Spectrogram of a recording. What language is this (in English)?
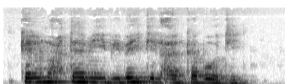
Arabic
